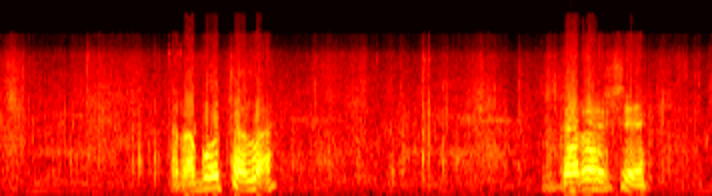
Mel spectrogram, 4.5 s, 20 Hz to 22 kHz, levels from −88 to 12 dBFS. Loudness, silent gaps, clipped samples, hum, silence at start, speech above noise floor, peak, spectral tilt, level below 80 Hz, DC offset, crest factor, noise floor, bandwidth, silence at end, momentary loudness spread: -11 LUFS; none; under 0.1%; none; 0.05 s; 25 dB; 0 dBFS; -4.5 dB/octave; -50 dBFS; under 0.1%; 14 dB; -35 dBFS; 11 kHz; 0.3 s; 24 LU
